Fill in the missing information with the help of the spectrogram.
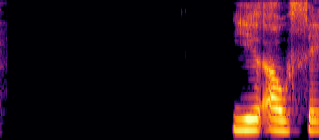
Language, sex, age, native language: Icelandic, female, 10, Icelandic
